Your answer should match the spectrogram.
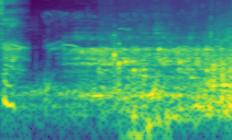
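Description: Cartoon sound effect of water rushing and gurgling through a garden hose, swelling louder as it comes up toward the nozzle.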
